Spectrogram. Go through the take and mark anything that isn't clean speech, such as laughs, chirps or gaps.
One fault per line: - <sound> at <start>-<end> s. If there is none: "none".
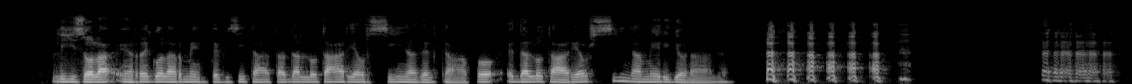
- laugh at 7.7-9.2 s
- laugh at 10.4-11.2 s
